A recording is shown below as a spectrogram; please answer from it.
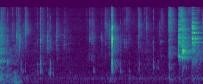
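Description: Dishwasher door being opened and dishes handled in its rack: scattered light clicks and knocks, one sharp click about two seconds in, and a louder clatter of dishes near the end.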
